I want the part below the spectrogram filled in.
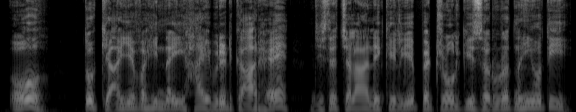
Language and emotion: Urdu, surprised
